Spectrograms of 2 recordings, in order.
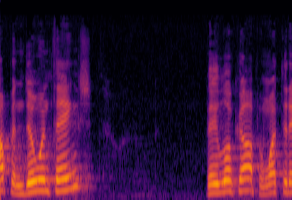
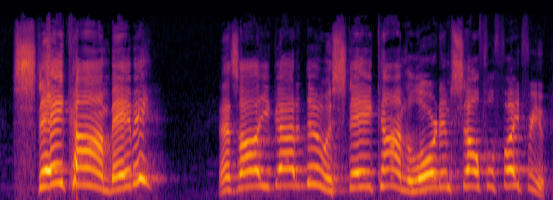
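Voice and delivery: fervent preaching; 6 semitones higher, 4 dB louder than usual. Acted. Preacher urging congregation.

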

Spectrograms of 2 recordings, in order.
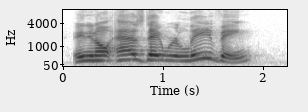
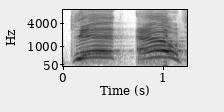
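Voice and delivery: slow, loud, higher command; ordered; 10 semitones higher, 10 dB louder than usual. A narrator's reading. Pharaoh ordering Moses out at night, loud slow command. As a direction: bark it out as a royal order. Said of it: "he ordered".

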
